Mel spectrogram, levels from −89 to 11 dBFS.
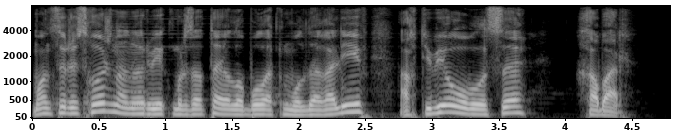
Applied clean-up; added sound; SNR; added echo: neural mask model DeepFilterNet 3.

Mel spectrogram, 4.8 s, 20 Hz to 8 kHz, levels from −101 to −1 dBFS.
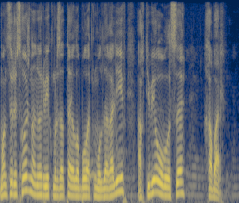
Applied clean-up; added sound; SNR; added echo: none; none; none; none.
